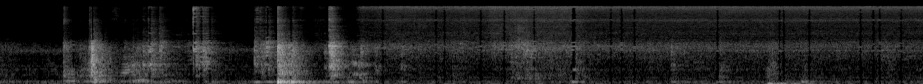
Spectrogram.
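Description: A spoon knocks against a cooking pot several times while the almond-flour and psyllium thickener is added to the harira soup. From about three and a half seconds in, a steady hissing sizzle comes from the pot on the stove.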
